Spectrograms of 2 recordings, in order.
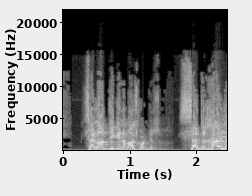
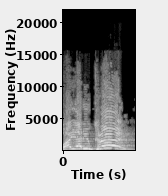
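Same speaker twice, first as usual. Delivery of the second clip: ordinary delivery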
